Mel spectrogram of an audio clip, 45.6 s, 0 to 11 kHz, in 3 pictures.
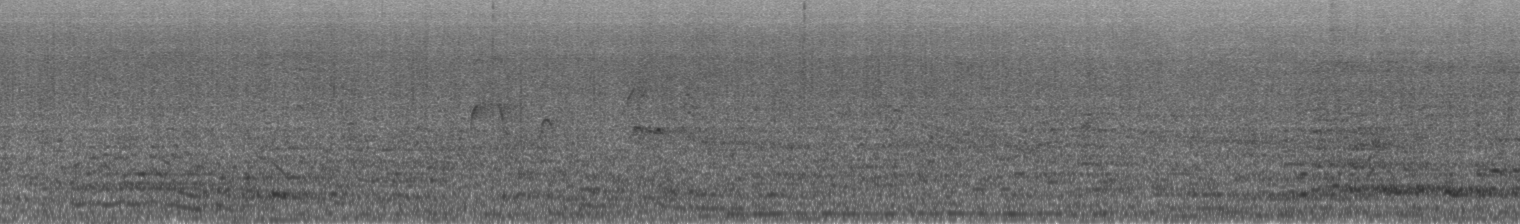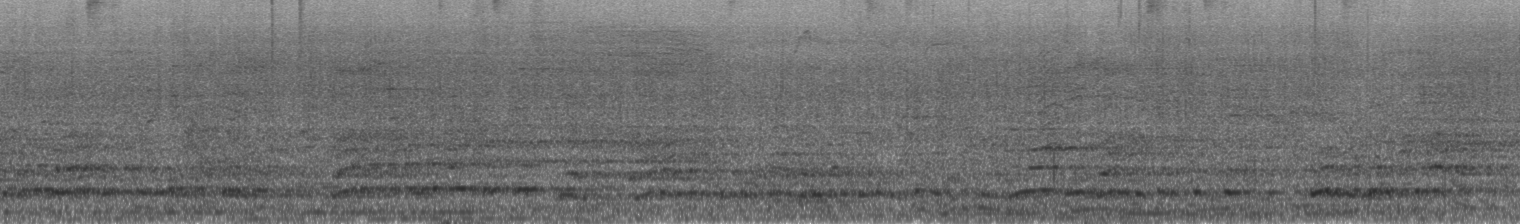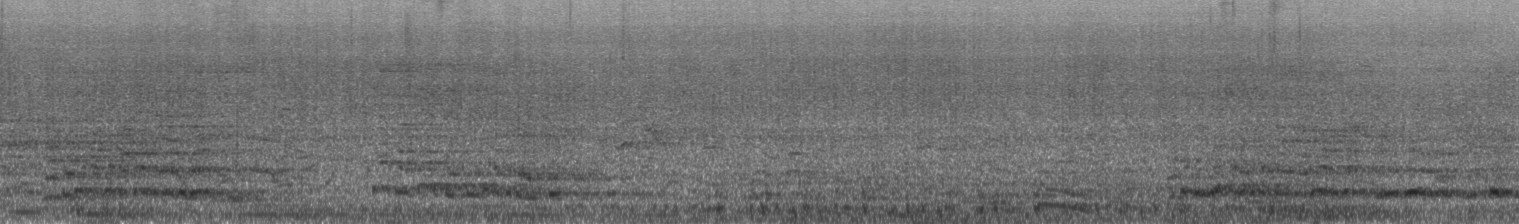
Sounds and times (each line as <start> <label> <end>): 0.0 echoes 45.5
